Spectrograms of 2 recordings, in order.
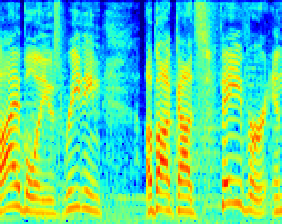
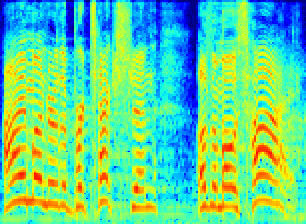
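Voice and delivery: bold declaration; 6 semitones higher, 5 dB louder than usual. Retold or imitated. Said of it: "And he goes".

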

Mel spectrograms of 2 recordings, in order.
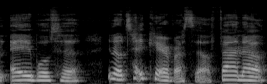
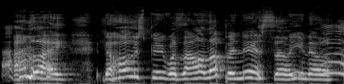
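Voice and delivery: laughing while talking fast; giddy laughing excitement; 6 semitones higher, 7 dB louder than usual. Real, not acted. Laughing about the Holy Spirit.

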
